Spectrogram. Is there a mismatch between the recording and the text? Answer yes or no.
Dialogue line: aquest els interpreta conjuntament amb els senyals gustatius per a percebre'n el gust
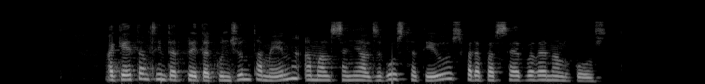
no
